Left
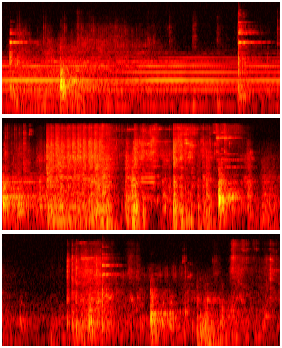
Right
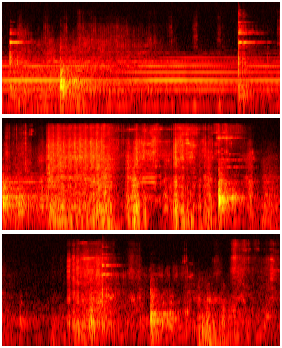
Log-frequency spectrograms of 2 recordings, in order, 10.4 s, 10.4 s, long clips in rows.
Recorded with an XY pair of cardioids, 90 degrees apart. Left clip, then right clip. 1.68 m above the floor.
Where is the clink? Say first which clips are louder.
Right 2 dB; 5° right, 3 m.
